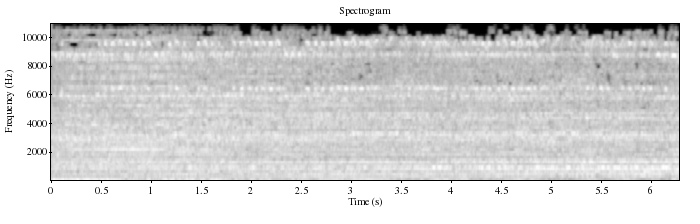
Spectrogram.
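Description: Trailer score holding a loud dissonant drone under the title card: a dense cluster of held tones over a deep rumble, steady in level.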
